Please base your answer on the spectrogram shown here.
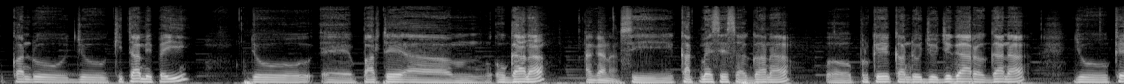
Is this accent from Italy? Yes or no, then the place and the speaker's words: no; Burkina Faso; Spanish is a second language; moved away as an adult; now in Spain; a mi país, Burkina Faso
